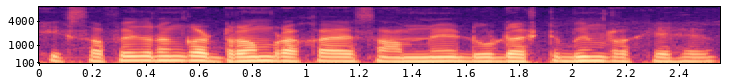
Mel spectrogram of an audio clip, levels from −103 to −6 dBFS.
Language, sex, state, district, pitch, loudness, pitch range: Hindi, male, Chhattisgarh, Raipur, 160 Hz, -14 LUFS, 155-165 Hz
